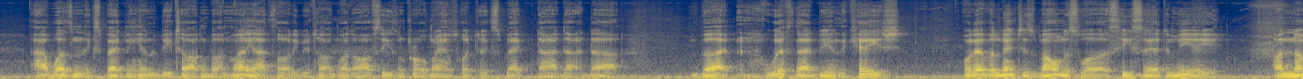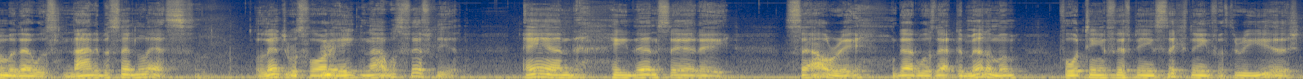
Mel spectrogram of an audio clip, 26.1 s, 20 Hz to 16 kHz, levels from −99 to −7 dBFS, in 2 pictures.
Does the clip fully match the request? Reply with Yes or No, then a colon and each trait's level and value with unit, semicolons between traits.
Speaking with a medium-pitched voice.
No: low, 105 Hz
